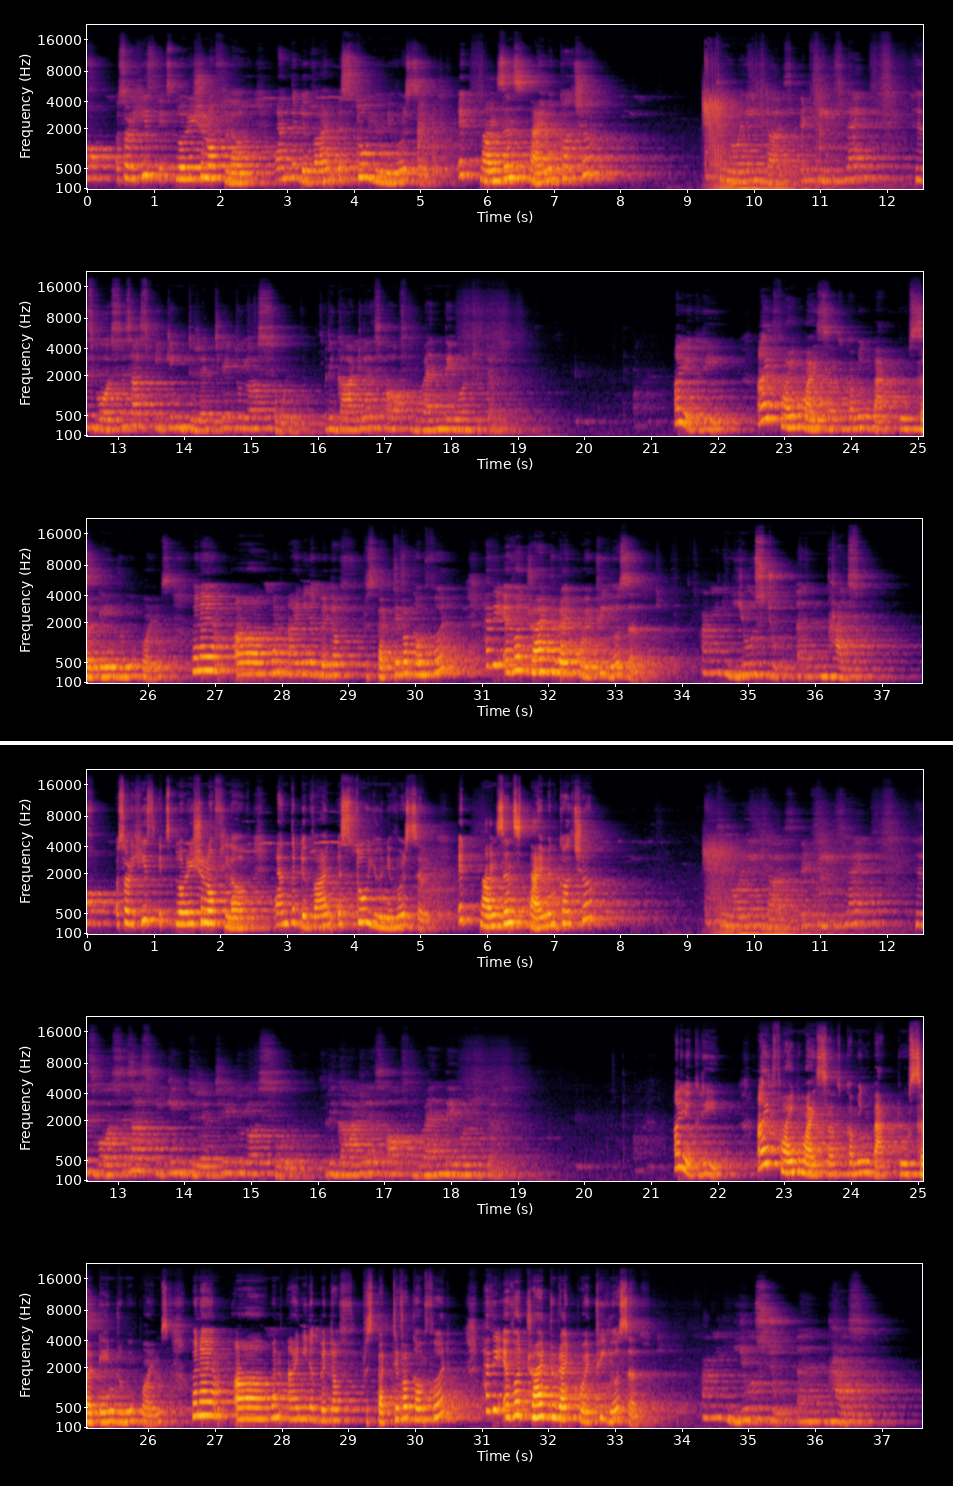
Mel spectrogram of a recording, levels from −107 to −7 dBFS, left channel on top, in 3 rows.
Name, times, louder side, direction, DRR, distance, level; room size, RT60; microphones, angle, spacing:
voice 1, 0.4-2.4 2.8-5.2 5.6-7.6 21.4-22.1 22.6-26.3 26.7-28.9 29.3-30.5 30.8-33.4, right 3 dB, 45° right, 7 dB, 0.4 m, -28 dB
voice 2, 4.9-5.3 9.3-15.7 16.1-18.9 20.7-20.8 34.3-36.8, left 1 dB, 70° left, -2 dB, 1.3 m, -39 dB
sound 1, 9.2-11.9, left 3 dB, 50° left, 0.4 m, -37 dB
9.4 x 6.5 x 2.6 m, 2.3 s
head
